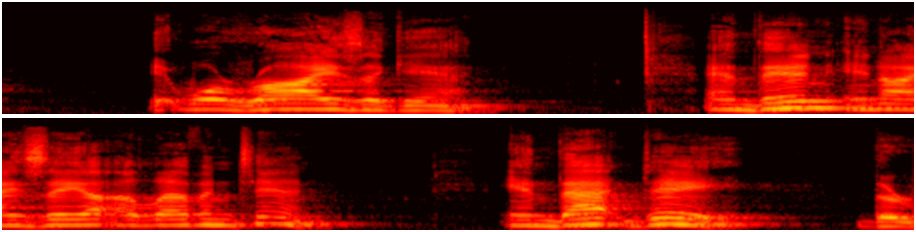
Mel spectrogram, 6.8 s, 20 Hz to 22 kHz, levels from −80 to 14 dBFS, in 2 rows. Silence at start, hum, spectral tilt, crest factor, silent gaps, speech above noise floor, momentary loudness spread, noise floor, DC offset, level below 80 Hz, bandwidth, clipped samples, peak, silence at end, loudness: 0.55 s; none; -4.5 dB/octave; 22 dB; none; 43 dB; 18 LU; -70 dBFS; under 0.1%; -74 dBFS; 17 kHz; under 0.1%; -8 dBFS; 0 s; -27 LUFS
